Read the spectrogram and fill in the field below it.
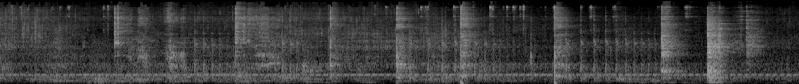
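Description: Onion tomato chutney being mixed in a pan with coriander added, a spoon clanking and scraping against the metal pan in repeated sharp knocks over a faint sizzle, no voices.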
